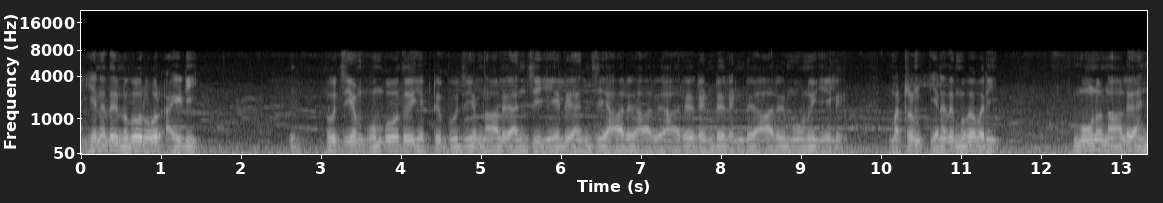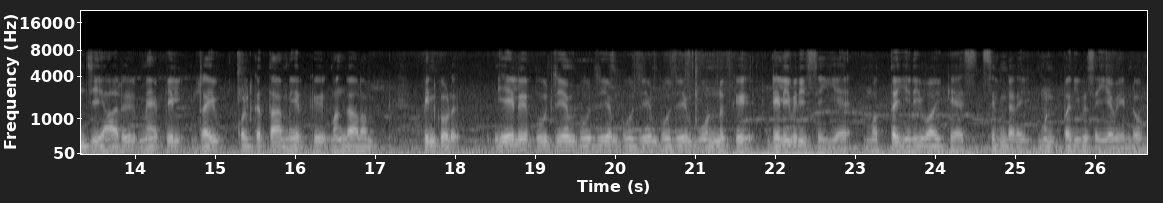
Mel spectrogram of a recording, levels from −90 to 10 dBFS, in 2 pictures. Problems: constant background noise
